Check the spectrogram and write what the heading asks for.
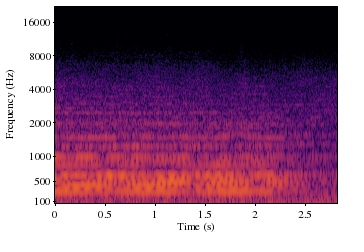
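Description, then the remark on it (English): A passenger train, the San Jose train number 525 on a California service, pulls into a station with headlights blazing, its horn blaring a steady, loud multi-tone chord over a low rumble, easing slightly toward the end. No one speaks. “The train is coming into the station now with its headlights blazing.”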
